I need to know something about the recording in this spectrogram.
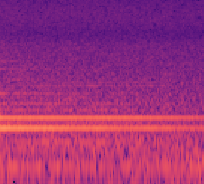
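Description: Acoustic guitar with two clear, pure notes left ringing and slowly fading away, and no new notes played over them.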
